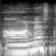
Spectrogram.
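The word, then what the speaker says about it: honest: ಬಟ್ ಉಚ್ಚಾರಣೆ ಮಾಡೋ ಮುಂದೆ ಹೆಂಗ್ ಓದ್ತೀರಿ? ಆನೆಸ್ಟ್ ಅಂತ ಹೇಳ್ತೀವಿ. ಹೆಂಗ್ರಿ? ಆನೆಸ್ಟ್ ಅಂತ ಹೇಳ್ತೀವಿ. ಈ ಆ ಅನ್ನೋದು ಯಾವ ಸೌಂಡ್ ಆಗ್ತದ ಅಂದ್ರ ಓವೆಲ್ ಸೌಂಡ್ ಆಗ್ತದ.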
